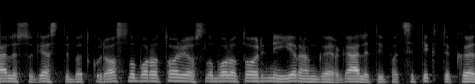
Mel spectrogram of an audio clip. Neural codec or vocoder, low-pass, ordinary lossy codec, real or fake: codec, 16 kHz, 0.7 kbps, FocalCodec; 7.2 kHz; MP3, 96 kbps; fake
